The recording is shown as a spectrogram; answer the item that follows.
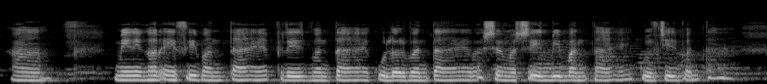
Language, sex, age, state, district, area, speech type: Hindi, female, 18-30, Uttar Pradesh, Chandauli, rural, spontaneous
